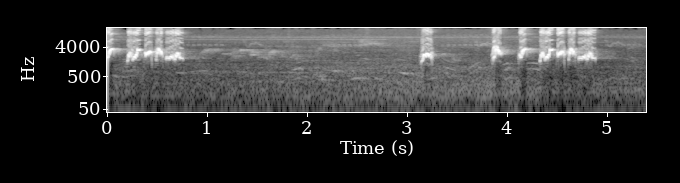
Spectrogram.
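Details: Red-whiskered bulbul kept caged in Thailand, song in the southern master style for exciting birds and training young: a fast six-note warbled phrase, a lone chirp, then another bouncy run of about seven notes.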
